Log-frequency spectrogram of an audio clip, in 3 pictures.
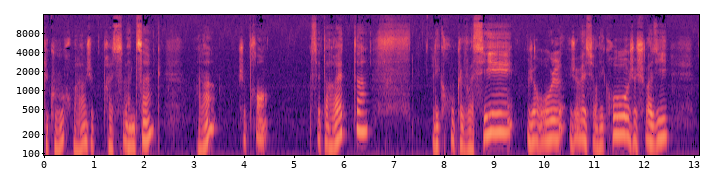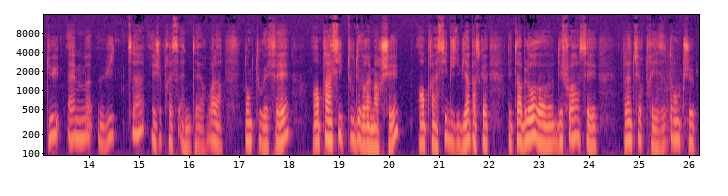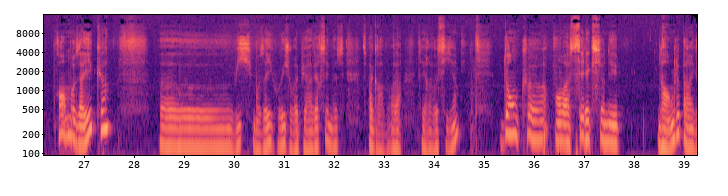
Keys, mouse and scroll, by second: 0.5 click, 2.0 Return, 2.5-3.5 drag, 3.6 click, 5.5 click, 7.8 click, 9.6-9.9 scroll down 1, 10.7 click, 12.1 click, 12.6 click, 14.7 click, 15.4 Return, 17.0 click, 17.6-18.0 scroll down 1, 18.3 click, 19.3 ctrl+s, 20.0 right click, 22.2 click, 25.4 click, 26.6 click, 32.1-32.7 scroll down 2, 32.9 scroll up 1, 35.0-36.9 drag, 38.6 click.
